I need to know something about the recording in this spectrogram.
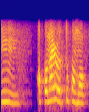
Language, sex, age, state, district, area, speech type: Assamese, female, 18-30, Assam, Jorhat, urban, conversation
